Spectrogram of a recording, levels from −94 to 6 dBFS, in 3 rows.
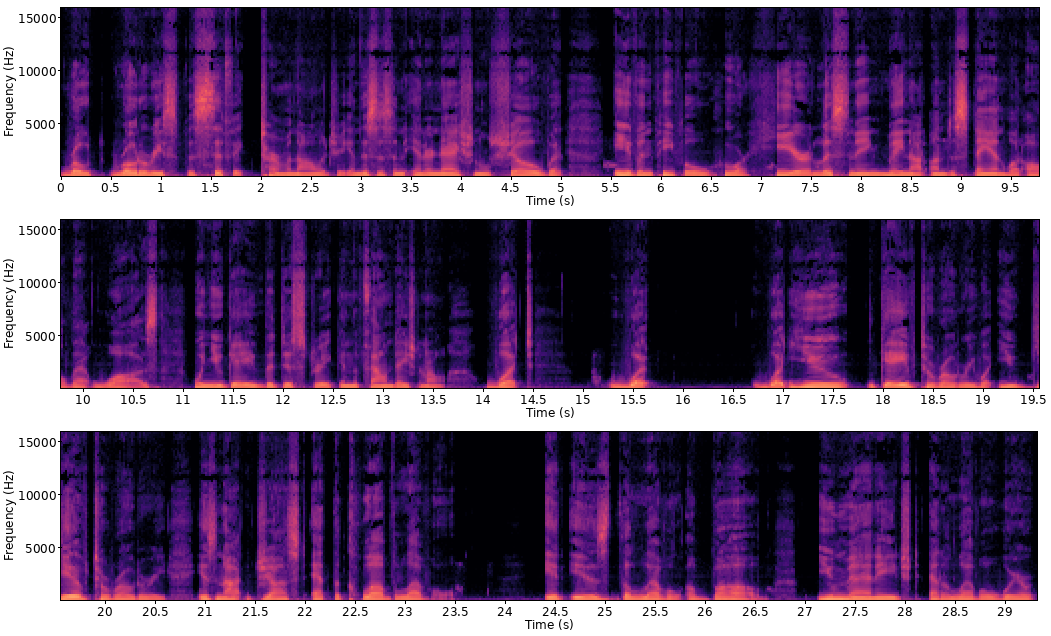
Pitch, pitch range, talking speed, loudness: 155 Hz, 145-175 Hz, 130 wpm, -27 LUFS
